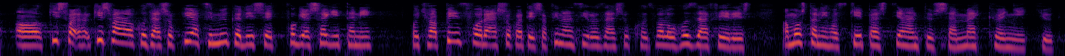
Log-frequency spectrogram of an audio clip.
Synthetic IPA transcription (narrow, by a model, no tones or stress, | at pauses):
ɒkiʃkiʃʋaːlɒlko̞zaːʃo̞k̚pijɒt̪simyːkød̪eːʃeːt̪fo̞ɡjɒʃɛɡiːt̪ɛni | ho̞chɒːpeːnsfo̞raːʃo̞kɒt̪eːʃɒfinɒnsiːɾo̞zaːʃukho̞zʋɒloːɦo̞zːaːfeːɾeːʃt̪ɒmo̞ʃt̪ɒniɦo̞skeːpɛʃt̪jɛlɛnt̪øːʃɛmːɛkːø̞ɲːiːcːyk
